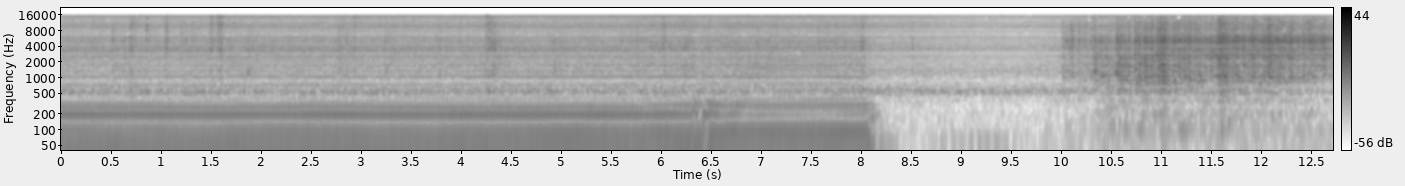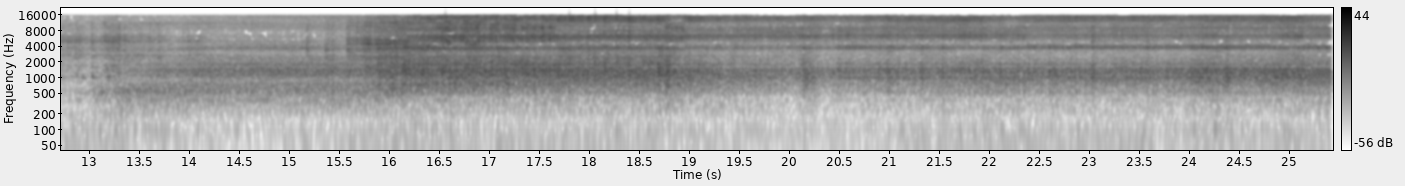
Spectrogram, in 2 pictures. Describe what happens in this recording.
The coffee machine was actively working and making coffee. No other actions were performed during the entire recording.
